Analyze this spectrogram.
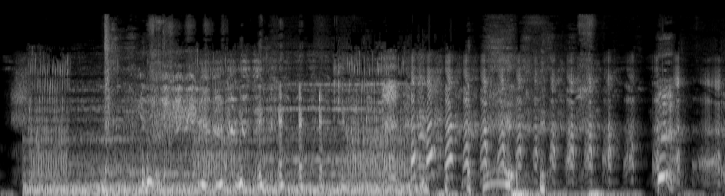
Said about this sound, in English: telekinetically repels it and for some reason makes a sound of diarrhea or.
